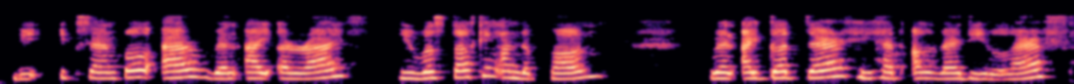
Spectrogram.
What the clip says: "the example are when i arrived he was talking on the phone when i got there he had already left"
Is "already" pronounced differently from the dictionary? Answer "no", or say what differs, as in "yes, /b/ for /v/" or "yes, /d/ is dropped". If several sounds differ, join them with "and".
no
